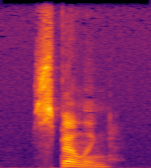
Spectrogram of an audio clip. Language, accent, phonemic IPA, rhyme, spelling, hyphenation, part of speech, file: English, US, /ˈspɛl.ɪŋ/, -ɛlɪŋ, spelling, spell‧ing, verb / noun, En-us-spelling.ogg
- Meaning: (verb) present participle and gerund of spell; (noun) The act, practice, ability, or subject of forming words with letters, or of reading the letters of words; orthography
